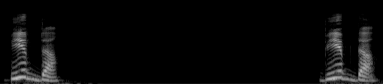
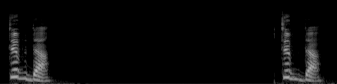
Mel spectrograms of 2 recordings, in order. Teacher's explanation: Notice how the Y sound changes to a T sound.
